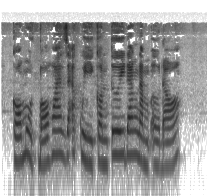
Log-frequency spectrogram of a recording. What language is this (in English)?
Vietnamese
